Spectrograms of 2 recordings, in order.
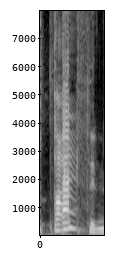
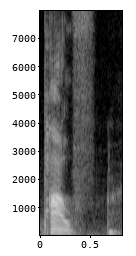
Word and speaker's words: Pyth: Isn't it Python instead of Pouth? Well, look, it's spelt like Pyth, as in Python, which is what I always thought it was. How it's supposed to pronounce it? Yeah, but like Scandinavians, their language is all fucked up. They got all these crazy sounds that like British people have never encountered before.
